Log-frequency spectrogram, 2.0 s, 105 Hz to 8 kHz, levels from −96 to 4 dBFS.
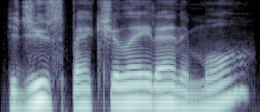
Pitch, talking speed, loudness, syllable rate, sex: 145 Hz, 155 wpm, -17 LUFS, 5.0 syllables/s, male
